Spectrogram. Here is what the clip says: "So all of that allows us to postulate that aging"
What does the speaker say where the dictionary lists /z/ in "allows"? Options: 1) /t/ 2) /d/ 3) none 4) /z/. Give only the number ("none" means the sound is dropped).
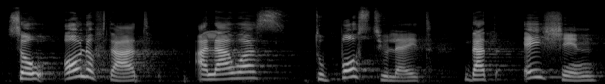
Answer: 3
